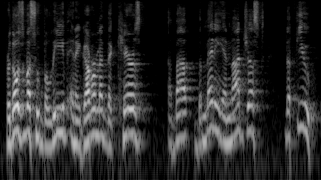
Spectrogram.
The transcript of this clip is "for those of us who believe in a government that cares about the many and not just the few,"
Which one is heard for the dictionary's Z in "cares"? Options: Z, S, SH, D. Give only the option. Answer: Z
